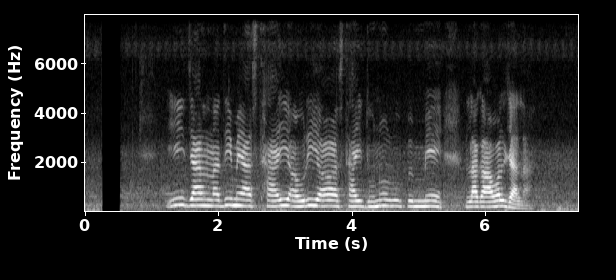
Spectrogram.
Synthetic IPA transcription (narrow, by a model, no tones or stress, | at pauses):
id͡ʒaːlnəd̪imeəst̪ʰaiəʊɾiəəst̪ʰaid̪unoɾuːpmeləɡawəld͡ʒaːla̰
